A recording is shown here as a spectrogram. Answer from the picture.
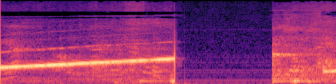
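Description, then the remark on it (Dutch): A building fire alarm blares a loud, steadily rising whoop tone for nearly two seconds, cuts to silence, then starts sounding again after a short pause. “Dames en heren, dit is een brandalarm.”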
